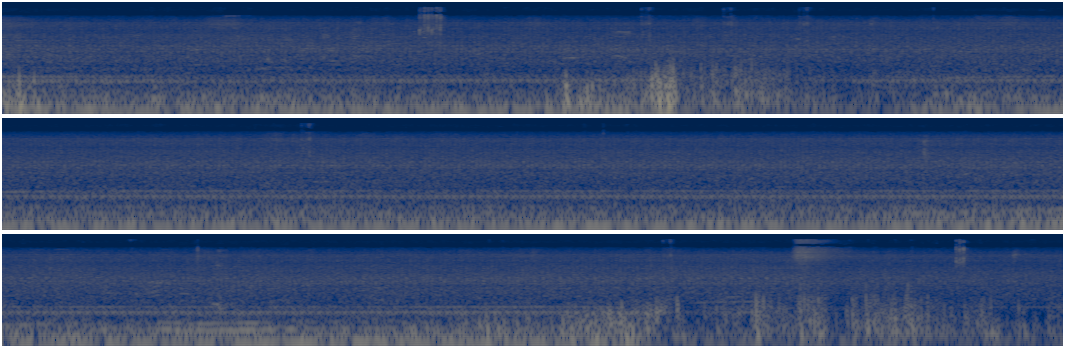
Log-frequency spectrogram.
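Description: Motor vehicle engine idling with a steady low hum, and a louder knock or two about six to seven seconds in.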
